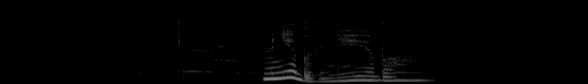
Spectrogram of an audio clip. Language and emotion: Russian, sad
